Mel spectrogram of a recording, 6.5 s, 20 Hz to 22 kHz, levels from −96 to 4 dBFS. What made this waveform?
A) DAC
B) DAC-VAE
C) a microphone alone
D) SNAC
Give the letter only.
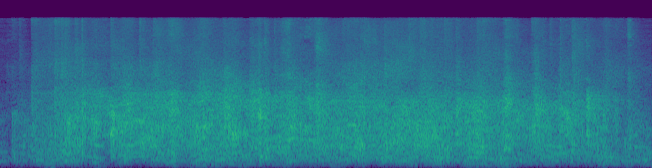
A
